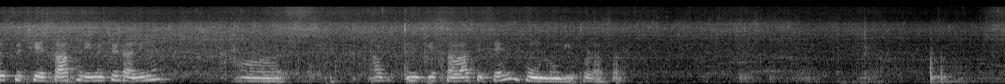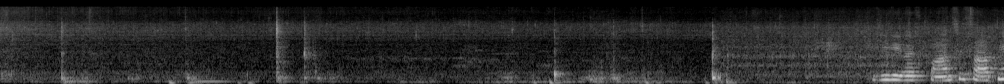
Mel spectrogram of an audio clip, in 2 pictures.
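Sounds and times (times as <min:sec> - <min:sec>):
meat sizzling in hot oil: 0:00.0 - 0:20.0
spatula knocking and scraping pan: 0:07.4 - 0:13.4.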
